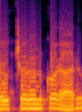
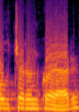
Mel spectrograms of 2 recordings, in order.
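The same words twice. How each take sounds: The two takes are said the same way.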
